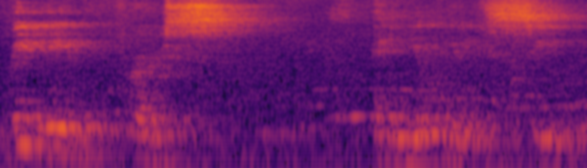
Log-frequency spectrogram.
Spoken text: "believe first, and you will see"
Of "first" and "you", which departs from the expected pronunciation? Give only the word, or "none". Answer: first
